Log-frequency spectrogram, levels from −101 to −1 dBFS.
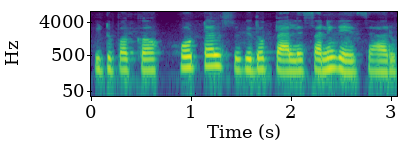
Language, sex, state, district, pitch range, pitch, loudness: Telugu, female, Andhra Pradesh, Sri Satya Sai, 185-215 Hz, 195 Hz, -16 LUFS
